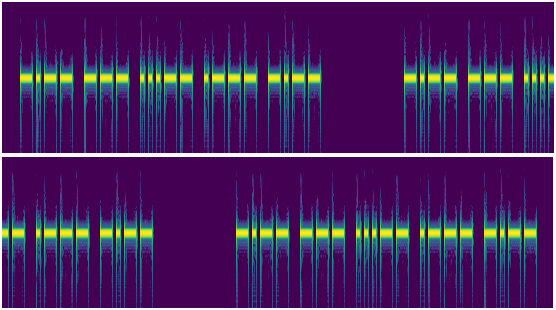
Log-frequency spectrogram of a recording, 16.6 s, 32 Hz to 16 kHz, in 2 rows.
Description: Morse code, heard as a keyed tone, about 21 wpm, 700 Hz. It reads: YO3JY YO3JY YO3JY
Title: DXCC-100 Call Signs - 5 Characters - Repeated 3x - 20wpm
